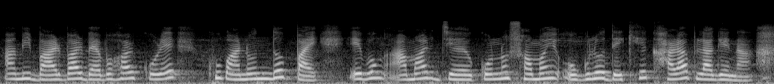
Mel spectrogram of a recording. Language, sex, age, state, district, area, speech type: Bengali, female, 30-45, West Bengal, Paschim Bardhaman, urban, spontaneous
